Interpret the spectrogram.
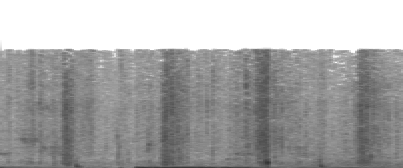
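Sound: footsteps sound effect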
